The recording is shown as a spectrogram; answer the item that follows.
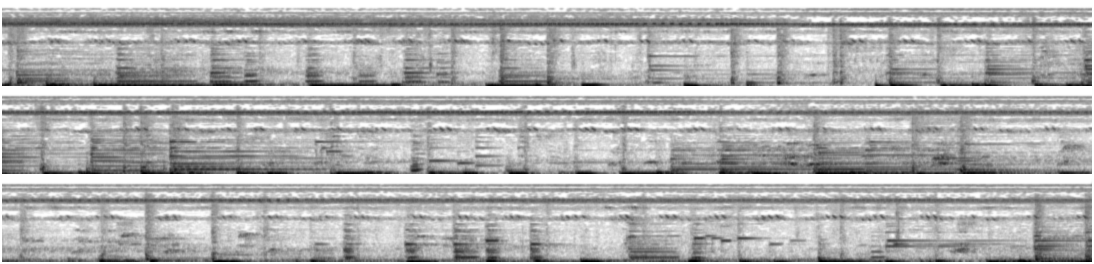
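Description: Crickets chirping in a steady, high-pitched continuous trill, with slow instrumental music of held notes playing underneath.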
